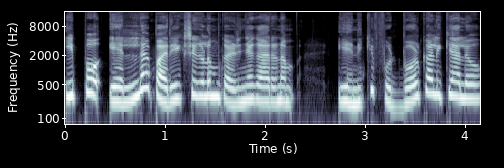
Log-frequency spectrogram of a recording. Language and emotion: Malayalam, happy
